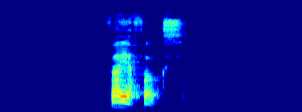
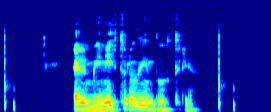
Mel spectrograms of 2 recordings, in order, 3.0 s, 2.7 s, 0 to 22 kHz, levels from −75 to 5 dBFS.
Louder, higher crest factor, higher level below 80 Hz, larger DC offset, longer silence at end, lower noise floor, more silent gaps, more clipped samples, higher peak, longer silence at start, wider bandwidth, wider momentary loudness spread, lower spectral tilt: second, -25 LUFS vs -22 LUFS; about the same, 22 dB vs 22 dB; second, under -90 dBFS vs -60 dBFS; neither; first, 1.2 s vs 0.75 s; first, -79 dBFS vs -48 dBFS; neither; neither; second, -8 dBFS vs -2 dBFS; first, 1.1 s vs 0.75 s; about the same, 14.5 kHz vs 13.5 kHz; second, 9 LU vs 19 LU; second, 1 dB/octave vs -6 dB/octave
